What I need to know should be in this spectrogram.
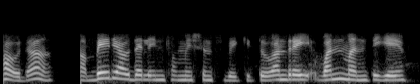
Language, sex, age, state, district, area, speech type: Kannada, female, 18-30, Karnataka, Dakshina Kannada, rural, conversation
